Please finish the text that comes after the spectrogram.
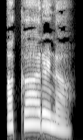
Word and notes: ಆಕರಣೆ: ākaraṇe

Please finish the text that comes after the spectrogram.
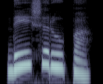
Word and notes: ದೋಷಾರೋಪ: dōṣārōpa

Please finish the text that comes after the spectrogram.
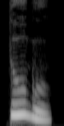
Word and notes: ತೂಬು: kannada

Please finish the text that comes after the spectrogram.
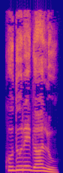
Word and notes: ಕುದುರೆಗಾಲ್: kuduregāl

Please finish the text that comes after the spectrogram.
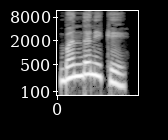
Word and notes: ಬಂದನಿಕ್ಕಿ: bandanikki

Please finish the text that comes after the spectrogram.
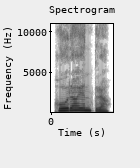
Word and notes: ಹೋರಾಯಂತ್ರ: hōrāyantra

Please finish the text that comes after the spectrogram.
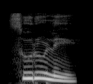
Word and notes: ಸುರುಳೆ: suruḷe

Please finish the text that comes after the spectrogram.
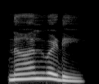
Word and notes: ನೆಲೆವೀಡು: Kannada

